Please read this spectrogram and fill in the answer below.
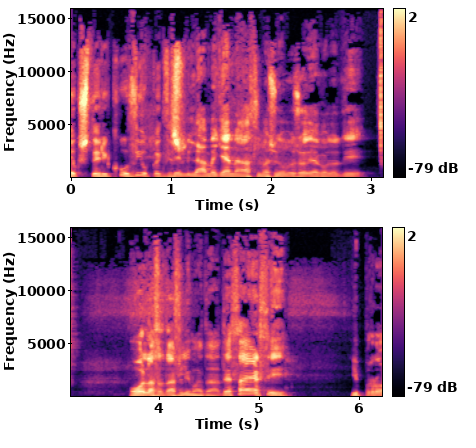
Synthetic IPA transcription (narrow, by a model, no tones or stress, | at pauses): okso̥t̪eɾikʰuðiopekðesemilɐmeʝɐenɐɐθilmɐsikomt̪osoðiɐkot̪ːot̪i | o̞lɐɐft̪ɐt̪ɐflimɐt̪ɐðeθɐeɾθi | ipɾo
